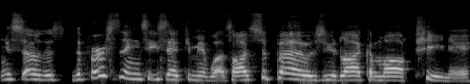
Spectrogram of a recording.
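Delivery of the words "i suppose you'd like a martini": lofty, put-on South African accent. Recounting the first thing he said to the speaker, imitating his south african accent. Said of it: "in that South African accent of his".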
